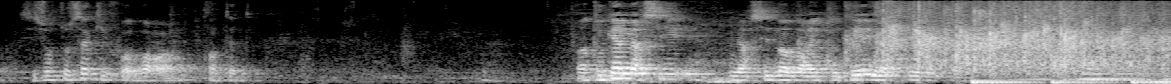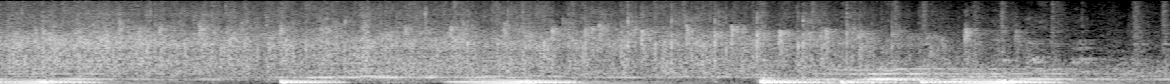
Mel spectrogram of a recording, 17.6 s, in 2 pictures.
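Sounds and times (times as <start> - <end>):
speech: 0.2 - 2.2, 4.3 - 7.3
audience applauding warmly: 6.2 - 17.5.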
